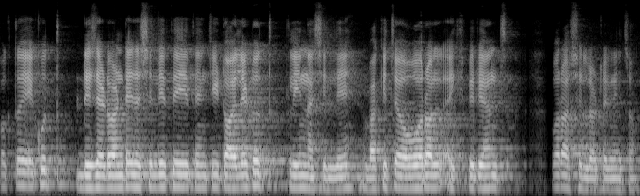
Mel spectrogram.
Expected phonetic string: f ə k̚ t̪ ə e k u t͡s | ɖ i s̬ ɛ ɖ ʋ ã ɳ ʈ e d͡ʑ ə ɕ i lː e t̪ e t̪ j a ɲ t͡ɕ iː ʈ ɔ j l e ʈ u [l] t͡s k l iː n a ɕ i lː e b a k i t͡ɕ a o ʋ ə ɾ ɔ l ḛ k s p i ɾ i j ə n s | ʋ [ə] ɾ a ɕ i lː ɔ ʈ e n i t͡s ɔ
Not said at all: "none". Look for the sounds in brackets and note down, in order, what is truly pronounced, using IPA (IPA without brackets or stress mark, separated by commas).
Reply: none, ə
